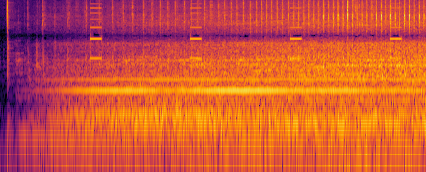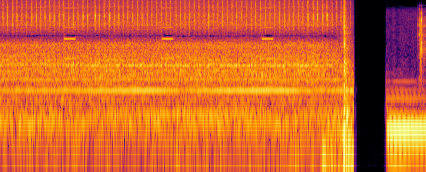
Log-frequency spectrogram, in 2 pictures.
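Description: Old film projector sound effect for a countdown leader: a steady whirring clatter with a faint hum and a short blip once a second. It cuts off suddenly near the end, and music starts just after.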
